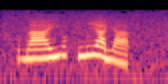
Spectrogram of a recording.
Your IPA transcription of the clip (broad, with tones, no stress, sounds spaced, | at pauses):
d aː˦˥ j u˥˩ k̚ m i˥˩ a̯ j a˨˩ p̚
